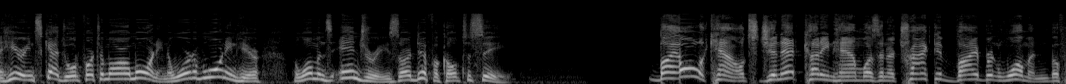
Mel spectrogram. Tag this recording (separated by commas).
Speech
